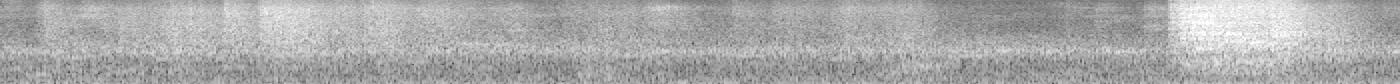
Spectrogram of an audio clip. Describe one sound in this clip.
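Trading cards slide and rustle against each other in a man's hands.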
